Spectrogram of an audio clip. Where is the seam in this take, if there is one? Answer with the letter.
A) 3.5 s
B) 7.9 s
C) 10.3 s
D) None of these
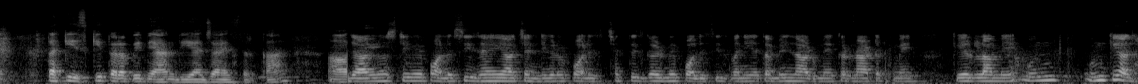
A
